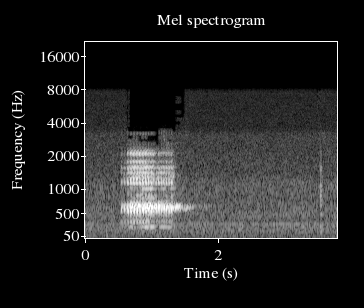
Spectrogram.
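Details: Woodpecker communicating by drumming on a TV antenna: one rapid, resonant metallic roll lasting about a second, buzzing and ringing with overtones, then quiet, with a single faint tap near the end.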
